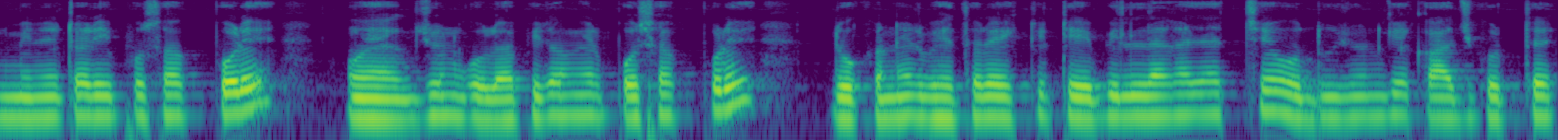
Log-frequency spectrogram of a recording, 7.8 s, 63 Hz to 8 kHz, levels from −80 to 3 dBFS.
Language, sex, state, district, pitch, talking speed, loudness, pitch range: Bengali, male, Jharkhand, Jamtara, 145 Hz, 155 wpm, -18 LUFS, 140-150 Hz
